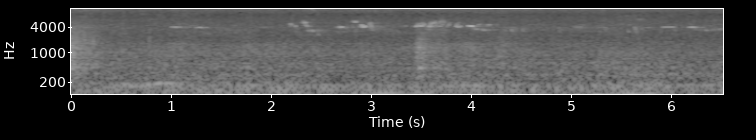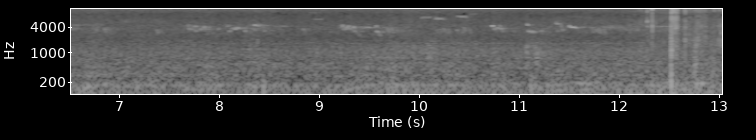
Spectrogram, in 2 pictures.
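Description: Quiet outdoor background with small birds chirping faintly on and off, short high notes, over a steady low noise. A few sharp taps near the end.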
